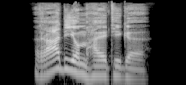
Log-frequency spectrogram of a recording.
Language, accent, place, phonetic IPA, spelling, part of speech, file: German, Germany, Berlin, [ˈʁaːdi̯ʊmˌhaltɪɡə], radiumhaltige, adjective, De-radiumhaltige.ogg
- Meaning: inflection of radiumhaltig: 1. strong/mixed nominative/accusative feminine singular 2. strong nominative/accusative plural 3. weak nominative all-gender singular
